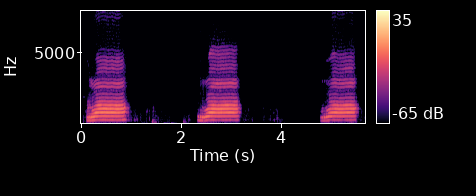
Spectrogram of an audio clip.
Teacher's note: ये देखें, यहाँ से इसकी साउंड निकल रही है और पीछे से ये ऊपर उठेगा। जब मोटा हर्फ पढ़ा जाता है तो ये पीछे से जुबान की जो जड़ है वो ऊपर उठ जाती है · मुकाबिल के तालु से लगती है। और पीछे से जुबान की जो जड़ है वो ऊपर की तरफ उठ जाती है और आगे से ये मुकाबिल के तालु की तरफ लगती है। तो ये रा का मखरज अदा होता है।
